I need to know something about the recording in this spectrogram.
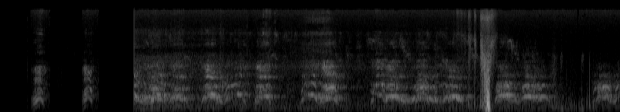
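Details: An angry Afghan Kuchi dog gives two short barks, then a long run of deep, harsh, angry barking.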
